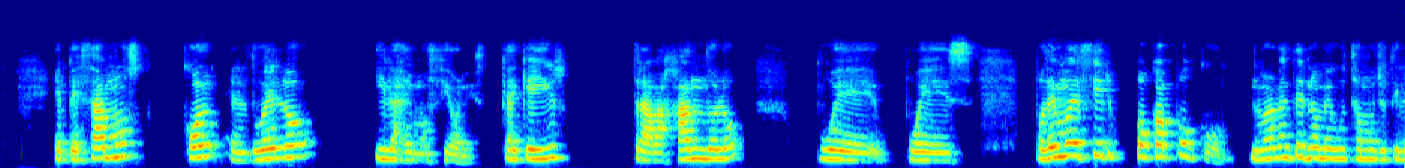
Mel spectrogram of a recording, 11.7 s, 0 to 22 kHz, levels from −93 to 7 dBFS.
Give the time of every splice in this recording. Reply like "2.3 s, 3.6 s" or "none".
none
